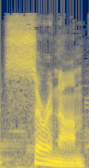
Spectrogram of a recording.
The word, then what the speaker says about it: Suriname: The South American country of, how do you pronounce that? Suriname. Suriname. Uh, had been on the list, you know, along with New, Papua New Guinea and the U.S.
